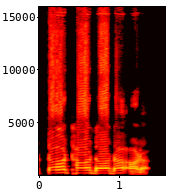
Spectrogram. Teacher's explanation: ट, ठ, ड, ड, ण सबका उच्चारण स्थान मुर्दा होता है। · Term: मूर्धा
